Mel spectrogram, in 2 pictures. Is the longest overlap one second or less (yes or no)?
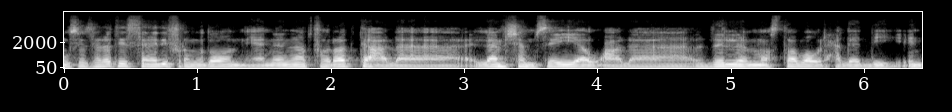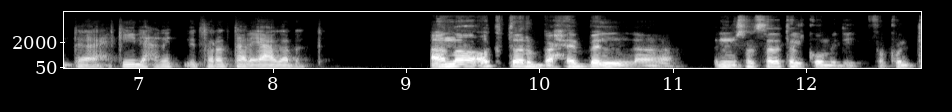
yes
